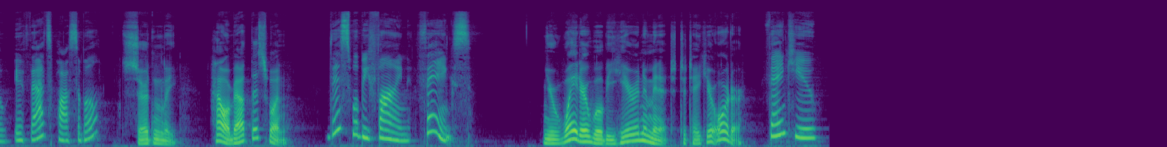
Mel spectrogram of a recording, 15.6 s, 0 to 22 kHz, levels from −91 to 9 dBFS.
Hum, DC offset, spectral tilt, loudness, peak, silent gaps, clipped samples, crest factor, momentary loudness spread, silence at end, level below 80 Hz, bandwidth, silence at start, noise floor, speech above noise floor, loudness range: none; under 0.1%; -6.5 dB/octave; -19 LUFS; 0 dBFS; none; under 0.1%; 20 dB; 14 LU; 4.65 s; -50 dBFS; 16 kHz; 0 s; -66 dBFS; 49 dB; 7 LU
